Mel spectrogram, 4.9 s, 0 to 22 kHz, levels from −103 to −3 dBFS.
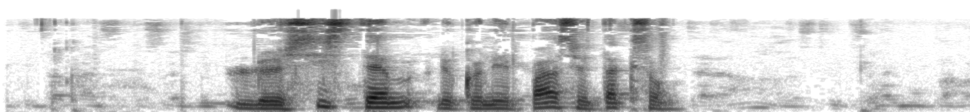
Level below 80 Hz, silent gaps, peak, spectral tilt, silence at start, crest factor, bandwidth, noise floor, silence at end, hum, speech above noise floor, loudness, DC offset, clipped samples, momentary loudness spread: -60 dBFS; none; 0 dBFS; -3 dB/octave; 1.15 s; 22 dB; 12 kHz; -62 dBFS; 1.5 s; none; 43 dB; -16 LUFS; under 0.1%; under 0.1%; 15 LU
